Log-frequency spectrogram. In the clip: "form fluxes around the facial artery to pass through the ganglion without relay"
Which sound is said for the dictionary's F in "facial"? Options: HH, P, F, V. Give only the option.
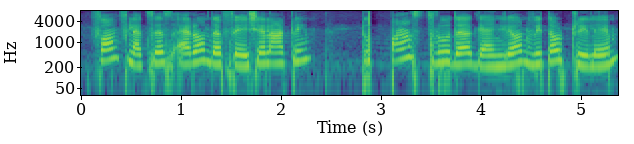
F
